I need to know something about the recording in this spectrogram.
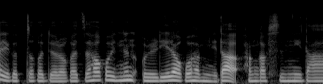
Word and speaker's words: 온리: 온리인데 그냥 우리나라식 발음으로 하면 올리라고 해도 될 것 같아요.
